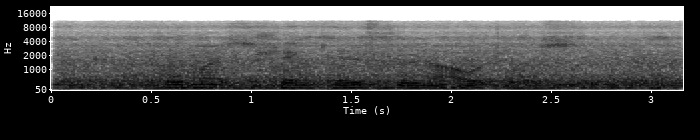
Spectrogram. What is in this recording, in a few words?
Speech In Noise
